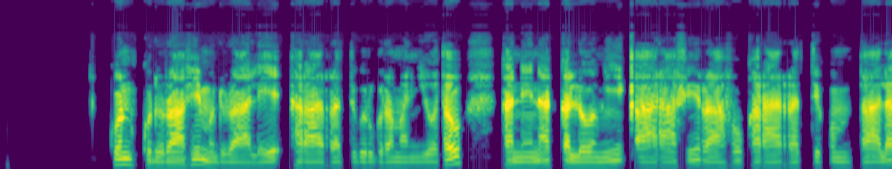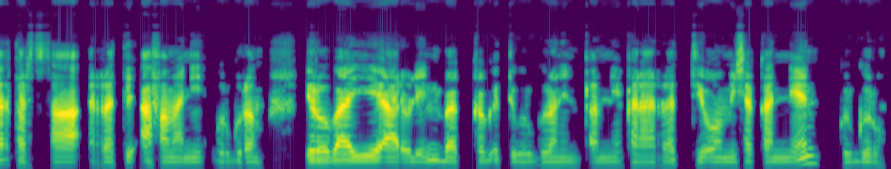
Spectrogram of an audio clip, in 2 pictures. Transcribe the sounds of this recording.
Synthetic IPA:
kʊŋkʊd̪ʊɾaːfɪmʊd̪ʊɾaːle̞ːkɐɾaːɪrːɐt̪ːɪɡʊɾɡʊɾɐmɐnjo̞ːt̪ɐʔʊkɐnːe̞ːnɐkːɐlo̞ːmiːkʼaːɾaːfɪɾaːfuːkɐɾaːɪrːɐt̪ːɪkʊmt̪aːlɐt̪ɐɾsaːɪrːɐt̪ːɪʔɐfɐmɐniːɡʊɾɡʊɾɐmʊjɛɾo̞ːbaːjʔe̞ːaːᶑɔliːnbɐkːɐɪt̪ːɪɡʊɾɡʊɾɐnɪŋkʼɐbnɛkɐɾaːɪrːɐt̪ːɪo̞ːmɪʃɐkɐnːe̞ːŋ | ɡ̥ʊɾɡʊɾʊ

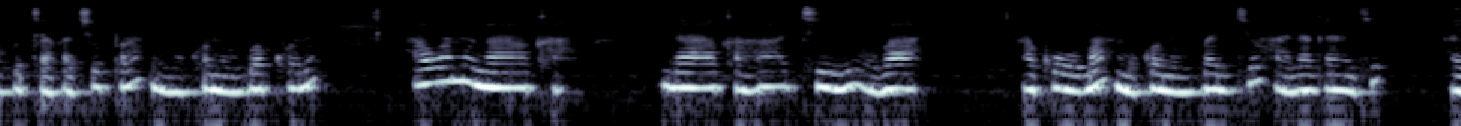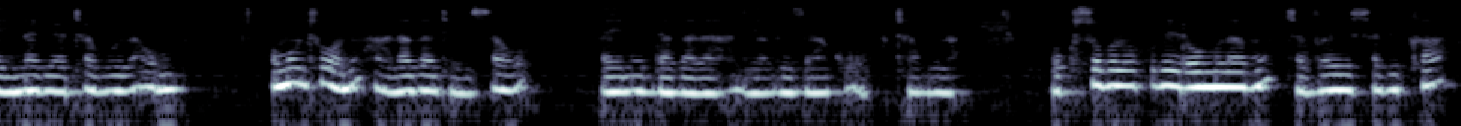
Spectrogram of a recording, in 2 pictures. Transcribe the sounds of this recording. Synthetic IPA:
okutʰːakacupamumukʰo̞no̞ɡwakʰːo̞no̞awamunaːkʰa | nakʰatʰio̞βaː | kuːmamumuko̞no̞ɡwadːo̞alaɡaːntʰi | ajinaβjaːtʰaβula | omuːntʰuo̞ːno̞alaɡaːntiemisawo̞ | ajine̞dːaɡalaljaɡe̞zaːkʰo̞ːku̥tʰaβula | oku̥so̞βo̞lo̞ːkuβe̞ːɾo̞ːmulamucavaje̞ːsaβikʰa

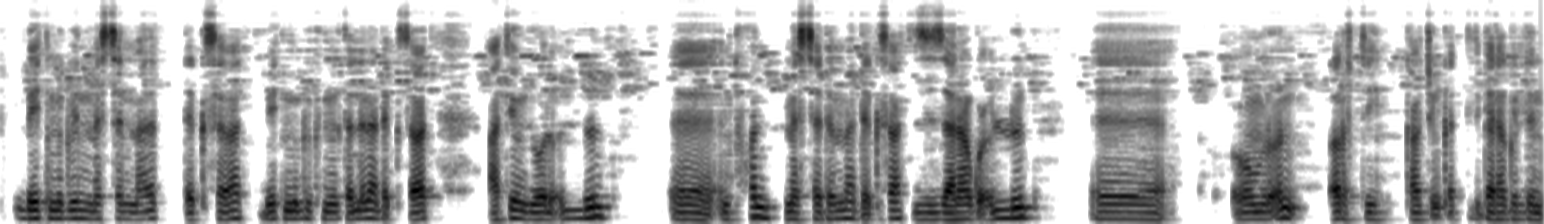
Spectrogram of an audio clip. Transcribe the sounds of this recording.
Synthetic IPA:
be̞t̪mɨɡbɨnmɐsɐnmalɐt̪̚d̪̥ɐkʼːi̥sɐβat̪̚be̞t̪mɨɡbɨkʰɨnɨlt̪ʰɐlːɐnad̪ɐkʼːi̥sɐβat̪ʔa̰t̪ʰijomzɨβɐlʕulːun | ɨ̰nt̪ʰɨ̥xonmɐsɐd̪ɨmːad̪ɐkʼːi̥sɐβat̪zɨzanaɡuʕulːun | ʔo̰mɾo̰ʔṵn | ʔɨɾɨst̪ʰikʰaβt͡ʃʼɨ̰ŋkʼɐt̪̚ɡɐlaɡɨlːɨn

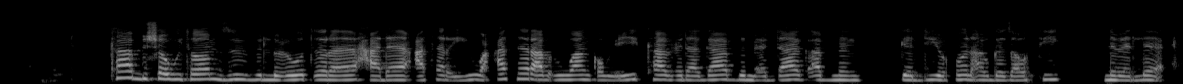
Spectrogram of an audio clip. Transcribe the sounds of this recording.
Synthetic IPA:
kʰaβʃɐwit̪ʰo̞mzɨβɨlʕut̪ʼɨɾɐħad̪ɐʕat̪ʰɐɾɨjːuʕat̪ʰɐɾaβʕɨwankʼɐwʕikʰaβʕɨd̪aɡabɨmɨʕd̪aɡaβmɐŋ | ɡ̥ɐd̪ijɛxunaβɡɐzawt̪ʰi | nɨβɐlːɨʕ

